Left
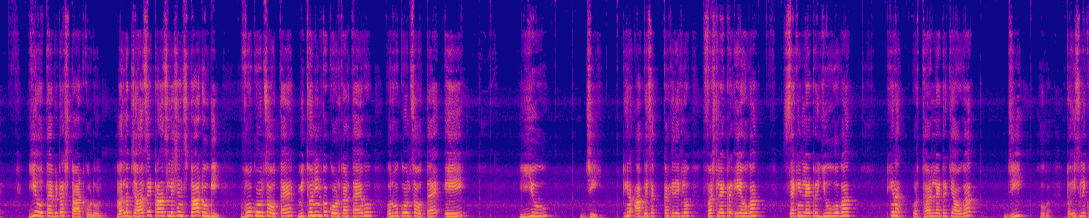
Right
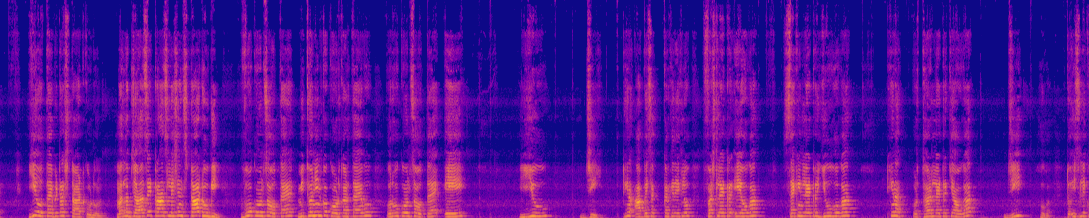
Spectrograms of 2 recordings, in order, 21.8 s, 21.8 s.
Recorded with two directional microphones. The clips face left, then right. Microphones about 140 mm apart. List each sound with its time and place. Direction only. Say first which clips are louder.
0.5 s speech: left 5 dB; 40° left (ahead or behind)
4.8 s speech: left 5 dB; 40° left (ahead or behind)
10.4 s speech: left 3 dB; 40° left (ahead or behind)
12.5 s speech: left 4 dB; 40° left (ahead or behind)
